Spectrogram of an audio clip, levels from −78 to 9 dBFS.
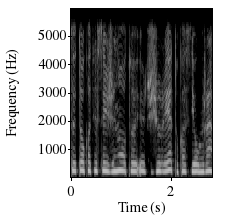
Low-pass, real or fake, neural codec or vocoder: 5.4 kHz; fake; codec, 16 kHz, 16 kbps, FreqCodec, larger model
